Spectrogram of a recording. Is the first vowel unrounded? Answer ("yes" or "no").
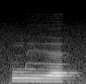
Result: yes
